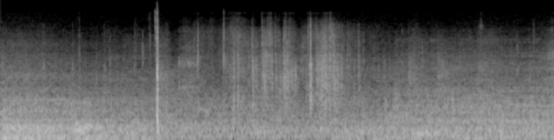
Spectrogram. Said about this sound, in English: My car doesn't like this job. Not at all. It makes all kinds of noises.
